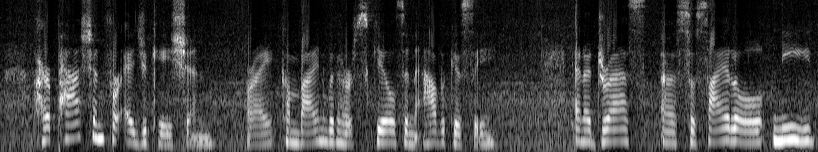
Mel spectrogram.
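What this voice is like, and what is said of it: Speaker's own accented English. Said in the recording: “It's basically much simpler and easier for me to pronounce with my accent here.”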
